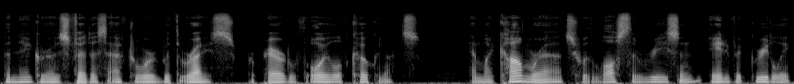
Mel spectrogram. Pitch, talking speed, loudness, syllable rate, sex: 105 Hz, 180 wpm, -24 LUFS, 5.2 syllables/s, male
